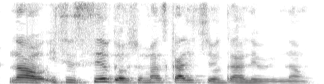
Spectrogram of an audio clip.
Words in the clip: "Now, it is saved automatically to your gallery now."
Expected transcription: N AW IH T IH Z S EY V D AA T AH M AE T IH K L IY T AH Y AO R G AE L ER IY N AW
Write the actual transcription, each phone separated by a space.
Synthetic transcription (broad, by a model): N AW IH T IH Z S EY V D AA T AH M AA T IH K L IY T AH Y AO G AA L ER IY N AW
